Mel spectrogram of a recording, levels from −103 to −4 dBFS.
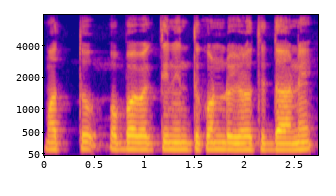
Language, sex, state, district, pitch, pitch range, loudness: Kannada, male, Karnataka, Koppal, 140 Hz, 140-145 Hz, -18 LUFS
